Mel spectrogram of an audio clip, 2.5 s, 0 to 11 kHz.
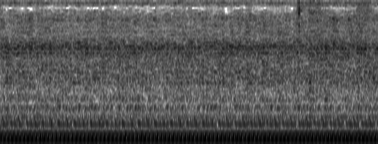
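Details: Toyota 4Runner first-gen 22RE after engine rebuild with new head, warming until thermostat opens: steady, even low idle with no knocks, ticks or misses; engine running properly.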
